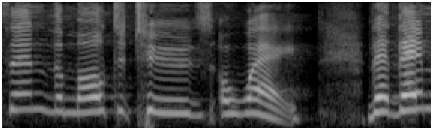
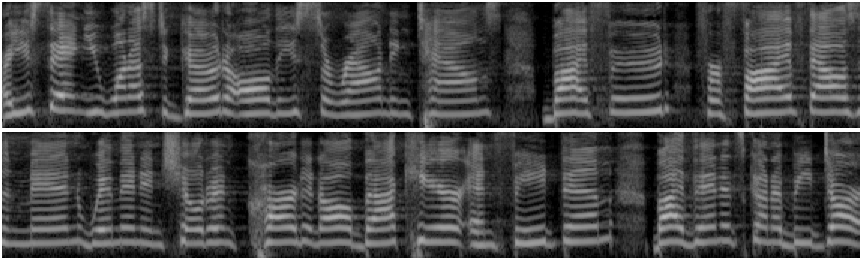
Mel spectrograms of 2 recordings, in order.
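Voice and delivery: ordinary talk, nothing marked

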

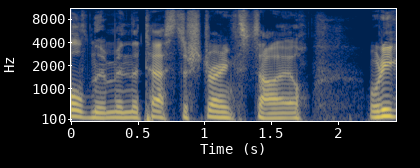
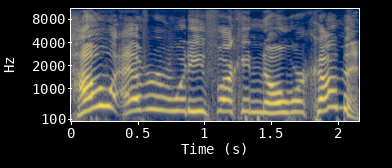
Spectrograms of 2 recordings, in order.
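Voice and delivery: shouting, much higher; 11 semitones higher than usual. During a role-play scene, a party member answers a captive's warning: shouting. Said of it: "so you're shouting at us right now".

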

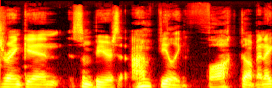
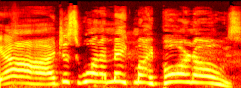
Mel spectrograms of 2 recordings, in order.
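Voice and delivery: mock very high, sloppy, drawn-out drunken holler. Retelling being drunk in Manhattan: imitating own drunken yelling. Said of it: "I was just yelling things".

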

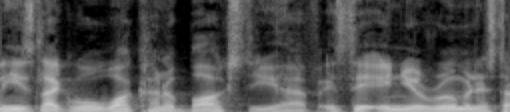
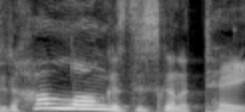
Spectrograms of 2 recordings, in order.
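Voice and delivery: patience snapping, angry blow-up, pitched up; 8 semitones higher than usual. Speaker retells finally blowing up at someone who kept him waiting, reenacting an angry outburst. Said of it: "finally I blew up and I said".

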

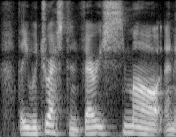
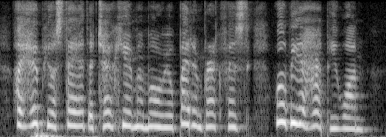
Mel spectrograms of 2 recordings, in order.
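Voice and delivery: very high, loud, gushing overeager delivery; 13 semitones higher, 6 dB louder than usual. Voicing Louise in a role-play game, delivering her line, overly enthusiastic Louise. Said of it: "I was a bit too enthusiastic with that".

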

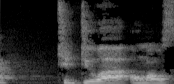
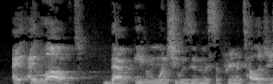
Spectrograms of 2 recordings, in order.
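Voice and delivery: ordinary talk

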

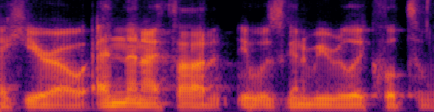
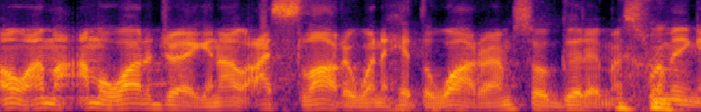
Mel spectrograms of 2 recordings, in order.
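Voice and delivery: loud, high, mocking middle-schooler gamer voice; 5 semitones higher, 7 dB louder than usual. Critiquing how the characters talk, mocking middle-schooler voice. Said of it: "the way they sound like middle schoolers".

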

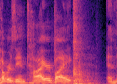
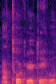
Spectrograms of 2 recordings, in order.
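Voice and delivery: sketchy, shady tone, lower and quieter; 3 semitones lower, 11 dB quieter than usual. The speaker drops a one-liner to the listeners in a sketchy tone. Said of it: "you can say anything in that tone, and it just comes out sketchy".

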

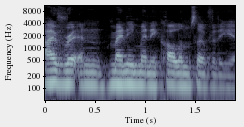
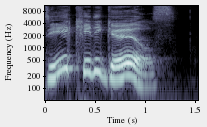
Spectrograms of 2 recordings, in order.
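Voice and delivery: put-on Australian accent, higher and louder; 8 semitones higher, 13 dB louder than usual. Reading out a letter from Rebel Wilson: attempting an Australian accent. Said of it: "attempt to add to my list of failed accents an Australian accent".

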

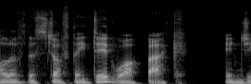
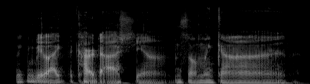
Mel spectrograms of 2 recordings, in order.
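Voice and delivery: soft, croaky vocal fry; 3 semitones lower, 8 dB quieter than usual. After proposing they all talk in vocal fry, doing kardashian vocal fry. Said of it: "We'll talk in vocal fry".

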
